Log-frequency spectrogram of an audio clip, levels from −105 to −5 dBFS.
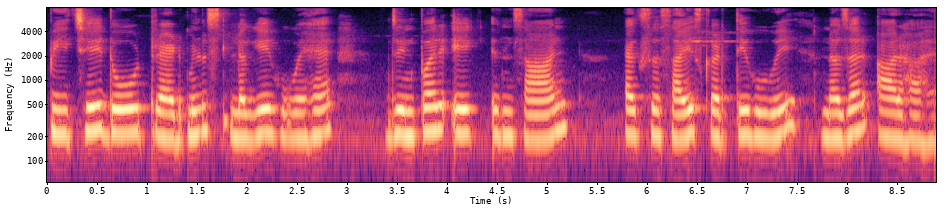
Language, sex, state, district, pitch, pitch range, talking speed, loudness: Hindi, female, Chhattisgarh, Raipur, 215 Hz, 200-225 Hz, 115 wpm, -15 LUFS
